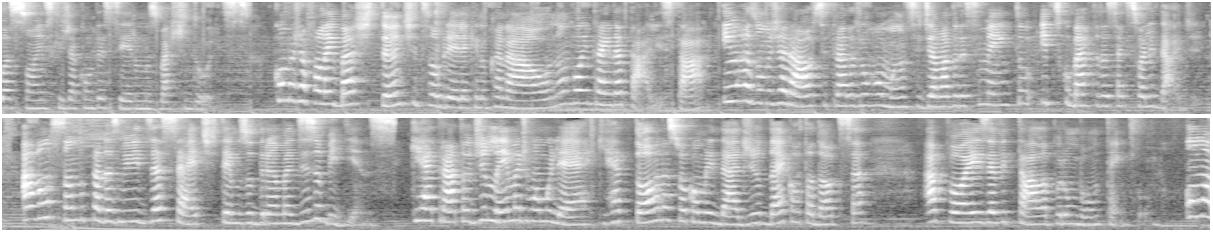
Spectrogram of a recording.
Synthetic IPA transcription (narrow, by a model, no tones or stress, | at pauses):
t̪uasõj̃skɪʒaakõnt̪eseɾɐ̃w̃nʊzbast͡ʃid̪o̰ɾɪs | kõmʊewʒafalejbaʃt̪ɐ̃t͡ʃɪsobɾɪelɪakinʊkanawnɐ̃w̃vowẽnt̪ɾaɾẽd̪et̪a̰ʎɪ̰st̪a̰ | ẽũɦezũmɪʒeɾawsɪt̪ɾat̪ɐd͡ʒɪũɦomɐ̃sɪd͡ʒɪamad̪uɾesimẽnt̪ʊɪd̪ɪskobɛɾt̪ɐd̪ɐseksualid̪a̰d͡ʒɪ̰ | avɐ̃sɐ̃nd̪ʊpɾɐd̪ojzmiwid͡ʒɪzesɛt͡ʃɪ̥t̪ẽmʊzʊd̪ɾɐ̃mɐd͡ʒizobid͡ʒiḛ̃skɪɦet̪ɾat̪ɐʊd͡ʒilẽmɐd͡ʒɪũmɐmuʎɛɾkɪɦet̪ɔɾnɐːsuɐkomũnid̪ad͡ʒɪʒud̪ajkoɾt̪od̪ɔksɐ | apɔjzevit̪alɐpoɾũbõw̃t̪ḛ̃mpʊũmɐ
